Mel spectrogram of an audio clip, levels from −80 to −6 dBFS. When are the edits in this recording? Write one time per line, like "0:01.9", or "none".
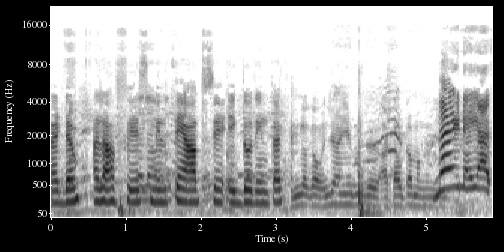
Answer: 0:03.2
